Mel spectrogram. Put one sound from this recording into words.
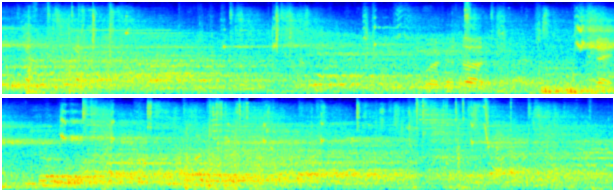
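Fencers' shoes stamp and squeak on a floor in a large echoing hall.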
